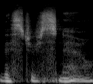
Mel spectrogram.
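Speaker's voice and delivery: slow, whispered infomercial voice. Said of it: "I used my infomercial voice".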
